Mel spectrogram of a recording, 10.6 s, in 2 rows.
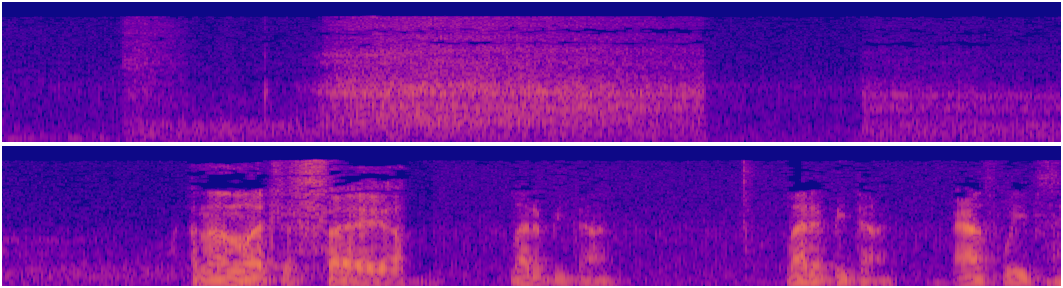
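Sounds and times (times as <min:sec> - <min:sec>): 
deep breaths during a guided prayer session: 0:00.6 - 0:06.2
speech: 0:06.3 - 0:08.5, 0:09.2 - 0:10.5.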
